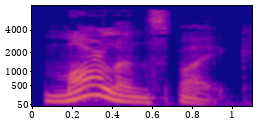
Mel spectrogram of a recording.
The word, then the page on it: marlinspike: British English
